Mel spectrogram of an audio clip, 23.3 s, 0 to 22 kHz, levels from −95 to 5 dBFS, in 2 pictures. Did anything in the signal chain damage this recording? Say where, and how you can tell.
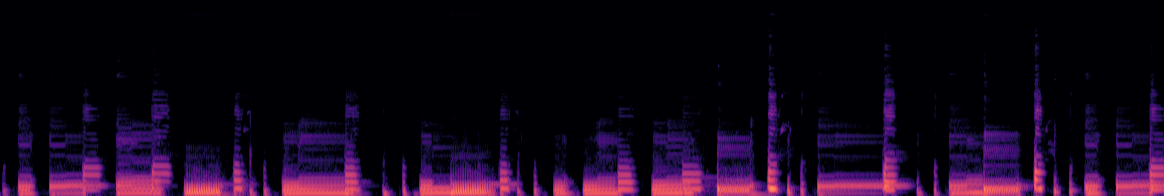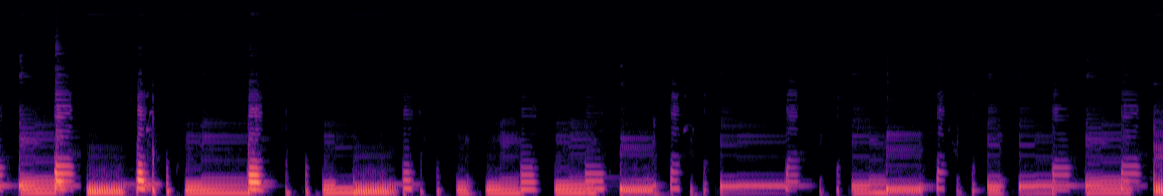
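Yes. The call-processing stage's noise suppressor misjudged parts of the sound as noise and pulled them down, with the sound cut by the noise suppressor at 2.45–2.8, 3.63–4.18, 9.12–9.5, 10.49–10.86, 14.34–14.88 and 19.7–20.17 s. Each dip reaches about 20 to 22 dB below the surrounding level, lasting a few hundred milliseconds, so sustained or decaying sound sinks in level or has its tail clipped short while sharper onsets still get through.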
